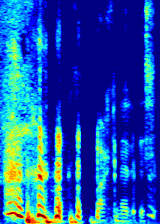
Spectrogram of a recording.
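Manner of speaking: giggling through the words; high, slow, laughing it off. Real, not acted. Laughing after "Unicorn!" outburst.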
